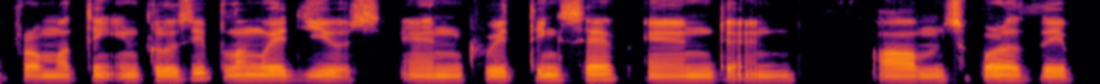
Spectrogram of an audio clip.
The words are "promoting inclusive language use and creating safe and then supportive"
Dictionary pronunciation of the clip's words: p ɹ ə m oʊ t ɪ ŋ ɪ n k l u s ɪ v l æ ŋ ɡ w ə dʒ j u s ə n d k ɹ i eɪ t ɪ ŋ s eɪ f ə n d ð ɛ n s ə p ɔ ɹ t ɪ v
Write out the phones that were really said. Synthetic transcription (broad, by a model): p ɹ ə m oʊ t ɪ ŋ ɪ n k l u s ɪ f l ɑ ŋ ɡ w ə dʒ j u s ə n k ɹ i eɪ t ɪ ŋ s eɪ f ə n d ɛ n s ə p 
